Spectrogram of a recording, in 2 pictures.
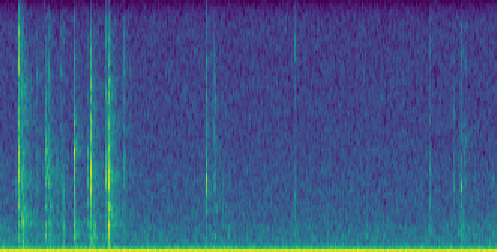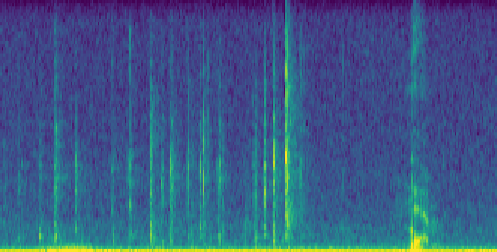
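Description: Computer keyboard keys clicking as a word is typed, in two short runs of keystrokes: one in the first second and another from about four and a half to six and a half seconds in. A steady low hum lies underneath.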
